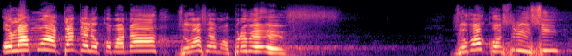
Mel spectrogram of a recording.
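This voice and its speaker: A man's voice: very high-pitched, moderate pace, long reverb tail, pitched above the performer's own voice, full character voice. A man playing a pompous camp commander. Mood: proclaiming. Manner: loud, self-important proclamations.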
